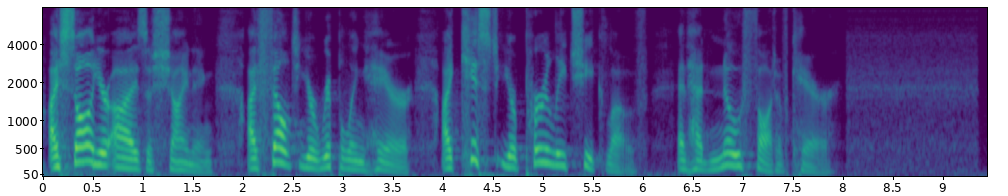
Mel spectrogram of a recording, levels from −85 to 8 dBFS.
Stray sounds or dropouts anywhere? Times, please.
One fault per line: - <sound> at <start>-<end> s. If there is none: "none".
none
